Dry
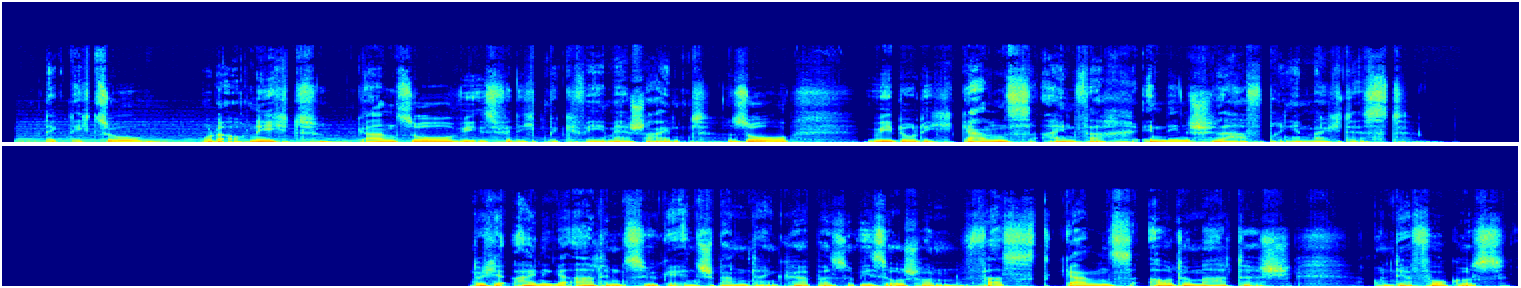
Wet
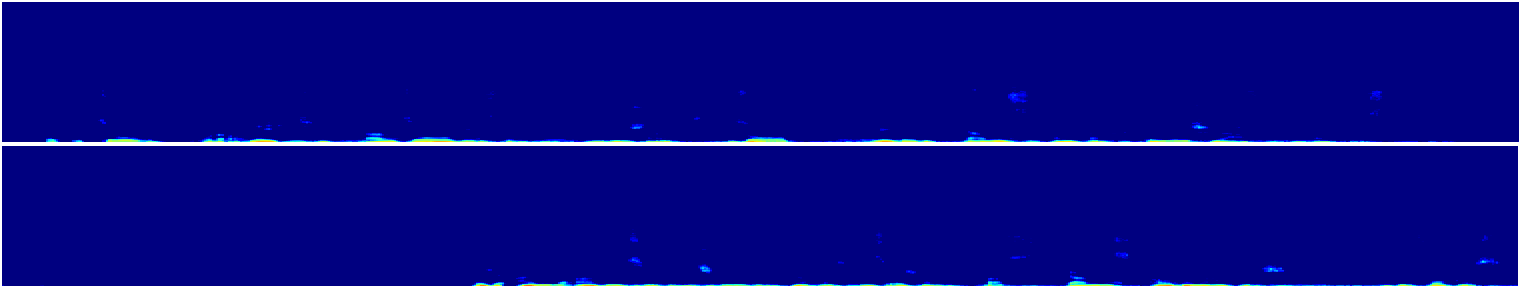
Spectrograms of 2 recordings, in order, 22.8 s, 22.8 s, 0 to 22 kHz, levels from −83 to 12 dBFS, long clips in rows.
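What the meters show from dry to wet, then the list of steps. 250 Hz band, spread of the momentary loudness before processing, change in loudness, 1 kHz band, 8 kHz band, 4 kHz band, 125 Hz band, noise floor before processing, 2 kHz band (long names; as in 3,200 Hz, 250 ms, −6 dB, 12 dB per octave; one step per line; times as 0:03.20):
−11.5 dB, 10 LU, −4.5 dB, below −30 dB, below −40 dB, below −35 dB, −4.0 dB, below −85 dBFS, below −30 dB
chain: delay that plays each chunk backwards 190 ms, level −12 dB
noise reduction from a noise print of the clip's start 9 dB
low-pass filter 9,700 Hz
feedback delay with all-pass diffusion 792 ms, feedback 54%, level −13.5 dB
every bin expanded away from the loudest bin 2.5 to 1
level −2.5 dB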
